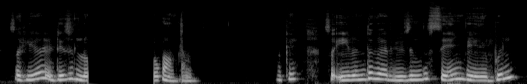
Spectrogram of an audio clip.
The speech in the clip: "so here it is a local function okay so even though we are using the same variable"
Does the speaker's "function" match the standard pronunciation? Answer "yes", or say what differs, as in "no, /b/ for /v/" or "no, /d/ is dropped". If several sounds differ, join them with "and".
no, /ʃ/ is dropped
